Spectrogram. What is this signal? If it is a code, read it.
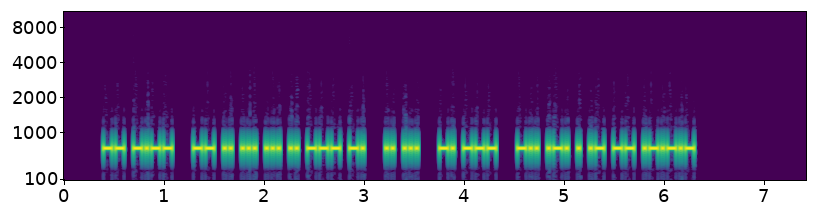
Morse code, heard as a keyed tone, about 40 wpm, 700 Hz. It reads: MY MISSION IS NO DREAM.
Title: Sentences from Top 1600 Words 40wpm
